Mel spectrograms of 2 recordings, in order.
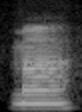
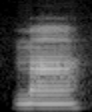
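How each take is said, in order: First: It is said with the first tone. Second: It is said with the first tone.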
